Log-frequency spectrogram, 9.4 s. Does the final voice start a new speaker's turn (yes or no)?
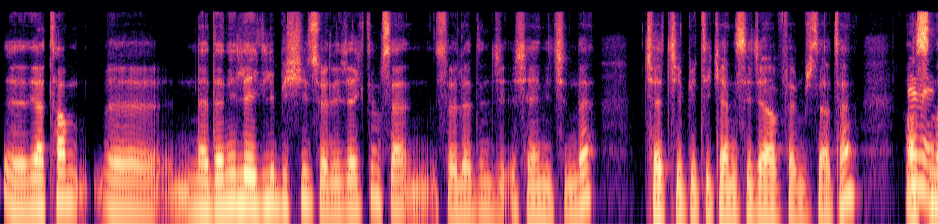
no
